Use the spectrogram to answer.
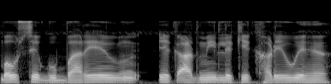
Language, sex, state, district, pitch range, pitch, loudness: Hindi, male, Jharkhand, Deoghar, 100-105 Hz, 105 Hz, -19 LUFS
